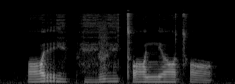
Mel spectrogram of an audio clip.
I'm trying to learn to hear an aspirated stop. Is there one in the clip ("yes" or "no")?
yes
